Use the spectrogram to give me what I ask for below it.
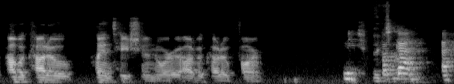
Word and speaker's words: Michoacán: Michoacán. How do you say it again? Yes. Michoacán. Michoacán.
